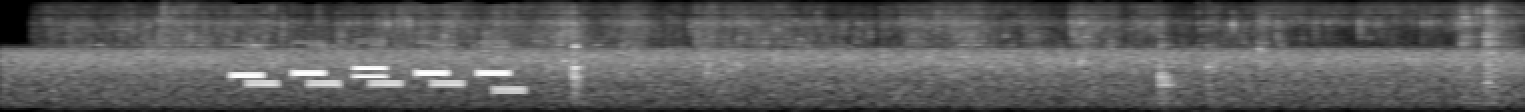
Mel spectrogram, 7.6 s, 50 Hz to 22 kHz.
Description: Multi-frequency trunk signalling (R2, with the far end's replies), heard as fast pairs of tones, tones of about 150 ms, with phone line noise and kitchen noise. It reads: 13733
